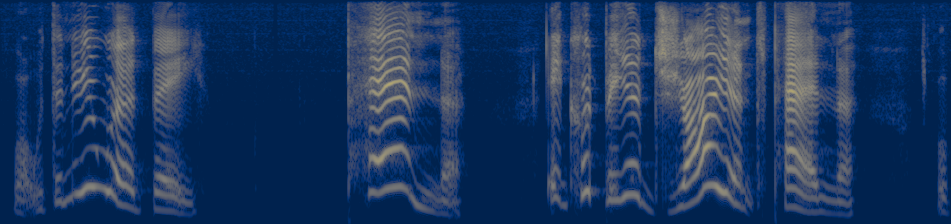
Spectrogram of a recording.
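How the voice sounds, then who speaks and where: Animated high-pitched woman teaching young children. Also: dry recording, clean studio sound. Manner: sounds out words, animated questioning of children. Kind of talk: interactive storybook read-aloud lesson.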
